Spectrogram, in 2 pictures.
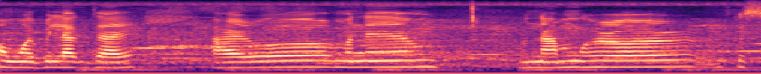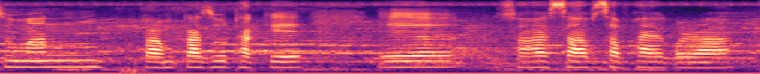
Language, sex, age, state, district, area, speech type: Assamese, female, 45-60, Assam, Morigaon, rural, spontaneous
